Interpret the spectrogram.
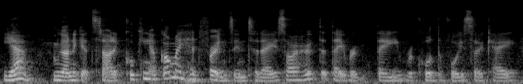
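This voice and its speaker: Young Australian woman vlogger, sick, gravelly and lowish, rambling casual talk, noisy room. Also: fast. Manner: rambling, with many fillers. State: sick, losing her voice. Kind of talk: casual chat. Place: home kitchen. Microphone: wireless clip-on mic. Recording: noisy home recording.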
